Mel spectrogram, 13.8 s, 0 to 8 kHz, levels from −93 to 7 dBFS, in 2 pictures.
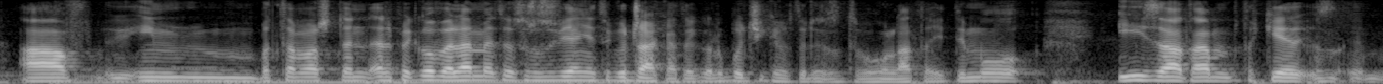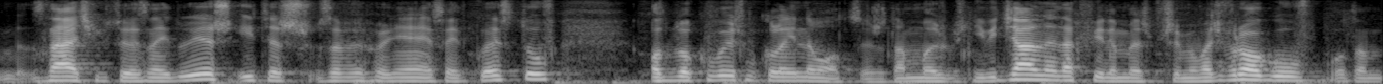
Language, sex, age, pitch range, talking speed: Polish, male, 20-39, 125-175 Hz, 225 wpm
